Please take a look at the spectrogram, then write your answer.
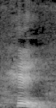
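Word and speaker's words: הא: As in H. Hey. Hey. Hey. Yan. Yan. Hey, ganun siya. Hindi siya yung, kaya binupronounce ng iba to, ibang pronounce nila na, lalo na ibang mga nagtuturo ng pananampalataya na sumikat ngayon, mali ang pagkakabigkas nila dito. Okay? So, ang bigkas natin dito ay hey.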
